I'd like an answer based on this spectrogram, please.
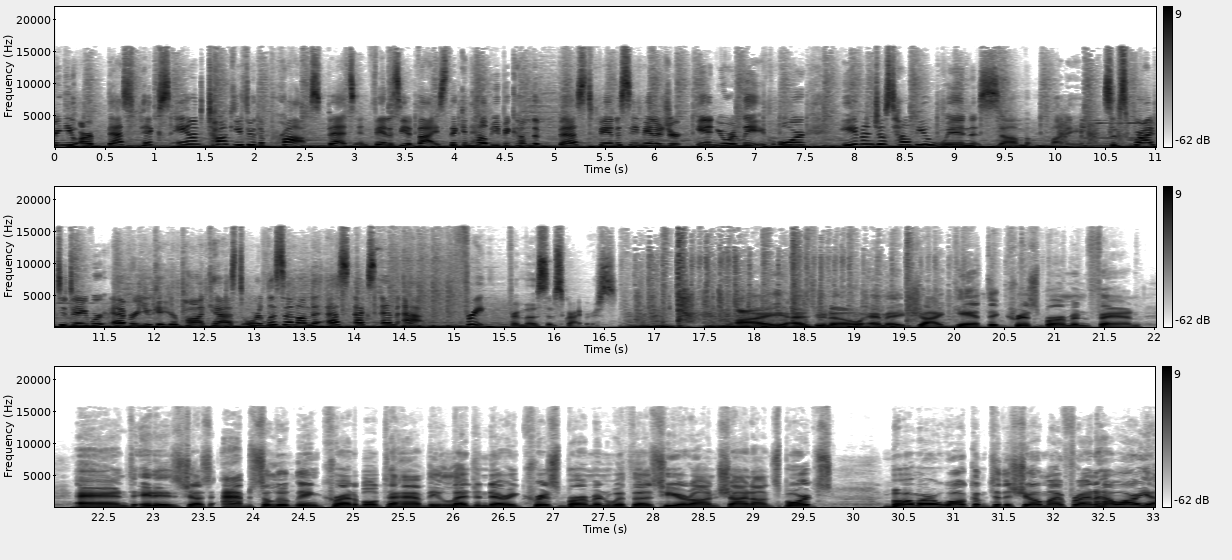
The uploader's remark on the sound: live on Radio Row from Los Angeles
